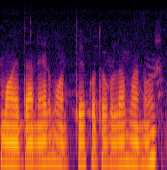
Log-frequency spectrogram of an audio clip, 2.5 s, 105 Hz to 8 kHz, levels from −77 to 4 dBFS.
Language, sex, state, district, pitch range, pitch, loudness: Bengali, male, Tripura, Unakoti, 105-110 Hz, 110 Hz, -18 LUFS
